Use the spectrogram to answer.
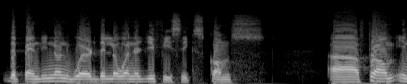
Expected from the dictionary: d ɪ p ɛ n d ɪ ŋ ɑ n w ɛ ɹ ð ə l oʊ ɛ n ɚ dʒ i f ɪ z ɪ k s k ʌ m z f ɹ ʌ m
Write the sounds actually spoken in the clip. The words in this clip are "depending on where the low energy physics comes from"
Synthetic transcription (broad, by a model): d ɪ p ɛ n d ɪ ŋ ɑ n w ɛ ɹ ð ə l oʊ ɛ n ɚ dʒ i f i s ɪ k s k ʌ m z f ɹ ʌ m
